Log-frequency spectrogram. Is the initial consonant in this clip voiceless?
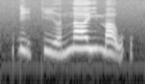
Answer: no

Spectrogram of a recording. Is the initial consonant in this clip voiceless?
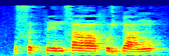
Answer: yes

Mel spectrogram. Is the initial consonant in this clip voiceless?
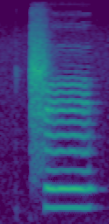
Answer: yes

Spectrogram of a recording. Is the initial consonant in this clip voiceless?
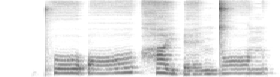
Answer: yes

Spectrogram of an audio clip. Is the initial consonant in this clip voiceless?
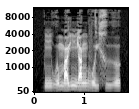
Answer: no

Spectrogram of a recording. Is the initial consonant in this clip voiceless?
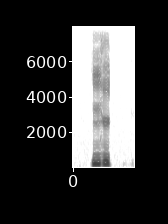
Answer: no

